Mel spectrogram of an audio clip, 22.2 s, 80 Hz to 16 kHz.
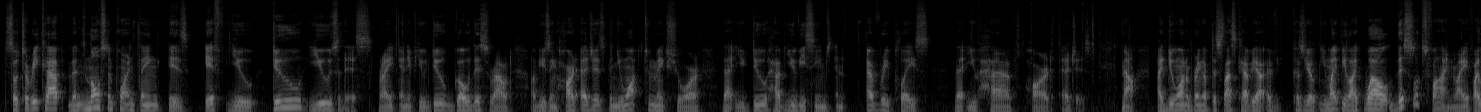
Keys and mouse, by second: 0.0 click, 0.4 Tab, 0.9 shift+click, 1.4 Tab, 2.0 click, 5.0 Tab, 5.7 shift+click, 5.8 shift+middle click, 12.8-14.7 drag, 15.4 shift+middle click, 16.2 shift+middle click, 16.8 Tab, 17.4 Tab, 18.9 click.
